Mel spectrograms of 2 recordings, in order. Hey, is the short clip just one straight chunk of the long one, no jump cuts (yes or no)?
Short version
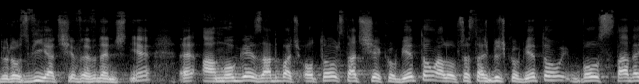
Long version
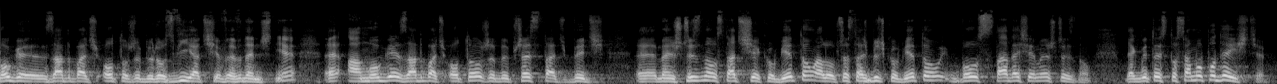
no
